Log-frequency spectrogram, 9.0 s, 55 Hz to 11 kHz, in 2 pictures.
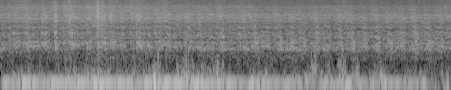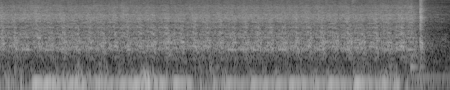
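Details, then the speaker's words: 1983 Ferrari 308 QV V8 during rebuild, cranked with air intake part removed: starter spins engine evenly and quickly with no catch or firing, then stops; no start, possibly bent valves. "Okay, as you can hear, that didn't work."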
